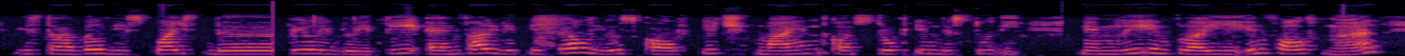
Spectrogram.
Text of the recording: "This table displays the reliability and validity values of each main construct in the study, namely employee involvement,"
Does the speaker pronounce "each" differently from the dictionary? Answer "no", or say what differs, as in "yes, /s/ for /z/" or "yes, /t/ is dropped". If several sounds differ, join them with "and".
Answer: no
